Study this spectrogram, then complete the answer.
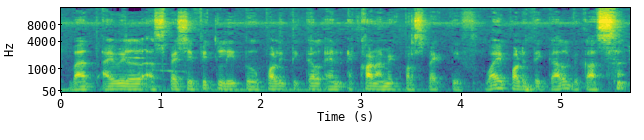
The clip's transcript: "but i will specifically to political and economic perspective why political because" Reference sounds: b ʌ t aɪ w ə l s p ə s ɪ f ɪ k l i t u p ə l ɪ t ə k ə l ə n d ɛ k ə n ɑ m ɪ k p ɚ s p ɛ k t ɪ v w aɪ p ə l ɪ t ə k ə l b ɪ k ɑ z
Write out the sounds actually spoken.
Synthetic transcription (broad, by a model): b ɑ t aɪ w ə l s p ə s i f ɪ k l i t u p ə l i t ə k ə l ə n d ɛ k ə n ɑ m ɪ k p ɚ s p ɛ k t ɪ f w aɪ p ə l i t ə k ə l b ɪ k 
